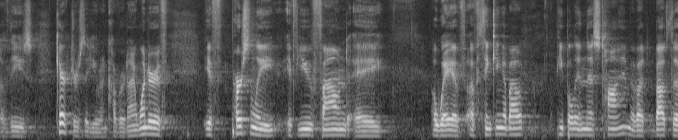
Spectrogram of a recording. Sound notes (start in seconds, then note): none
